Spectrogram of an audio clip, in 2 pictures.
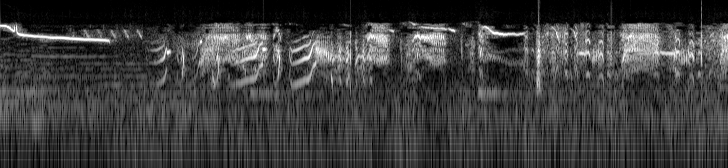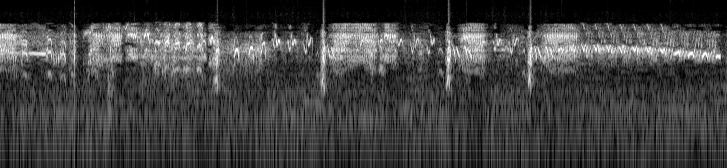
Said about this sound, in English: Sibley's Guide to Birds describes the song of the European starling as mainly quiet, with harsh rattling, and overall a mushy, gurgling, hissing chatter with high, sliding whistles, like this.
